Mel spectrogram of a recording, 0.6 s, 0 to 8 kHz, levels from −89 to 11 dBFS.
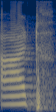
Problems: background sounds at intervals, background conversations at intervals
